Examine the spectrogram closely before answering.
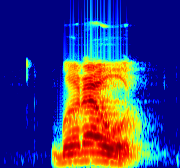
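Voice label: "beraut", Malay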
